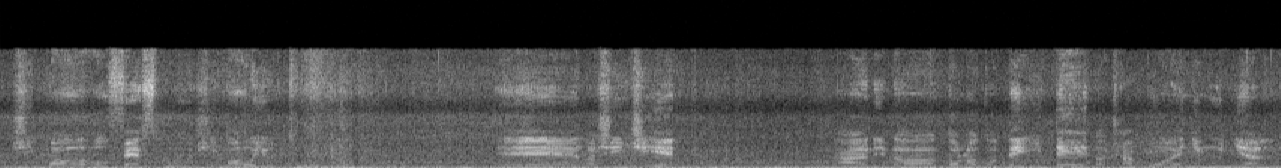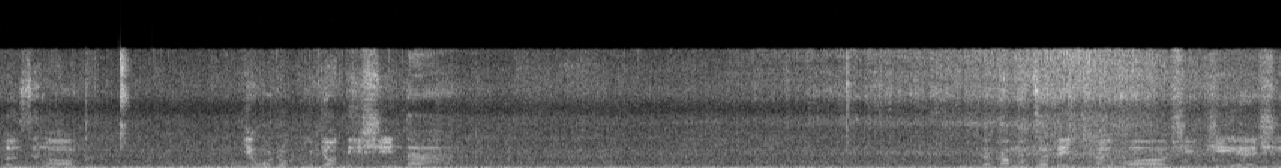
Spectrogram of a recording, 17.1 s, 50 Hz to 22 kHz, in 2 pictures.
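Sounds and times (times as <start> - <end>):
road and engine rumble: 0.0 - 17.0
man speaking: 0.1 - 2.4, 3.3 - 4.6, 5.6 - 9.2, 10.1 - 11.7, 15.0 - 17.0.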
